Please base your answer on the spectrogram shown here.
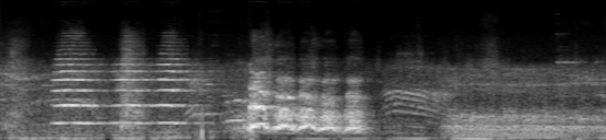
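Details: A very angry Rottweiler in the street, confronting an elephant, barks in a rapid, rough burst after a long, steady tonal cry.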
